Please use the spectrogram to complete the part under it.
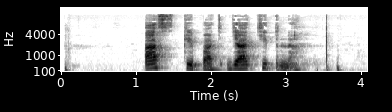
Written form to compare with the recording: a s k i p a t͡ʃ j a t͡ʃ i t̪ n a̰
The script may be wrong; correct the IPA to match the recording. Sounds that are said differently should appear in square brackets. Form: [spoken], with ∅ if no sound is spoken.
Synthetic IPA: a s k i p a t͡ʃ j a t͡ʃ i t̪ n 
